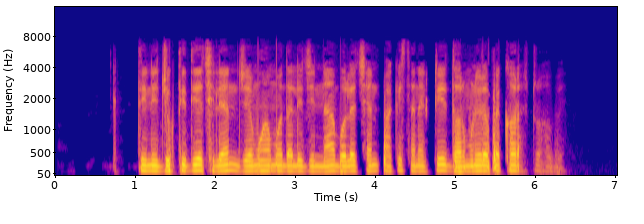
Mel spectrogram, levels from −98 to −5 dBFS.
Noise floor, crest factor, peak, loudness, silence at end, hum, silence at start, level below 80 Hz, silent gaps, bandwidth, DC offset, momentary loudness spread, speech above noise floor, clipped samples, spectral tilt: -88 dBFS; 18 dB; -2 dBFS; -18 LUFS; 0.7 s; none; 1.05 s; -48 dBFS; none; 7.2 kHz; under 0.1%; 7 LU; 71 dB; under 0.1%; -7.5 dB/octave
